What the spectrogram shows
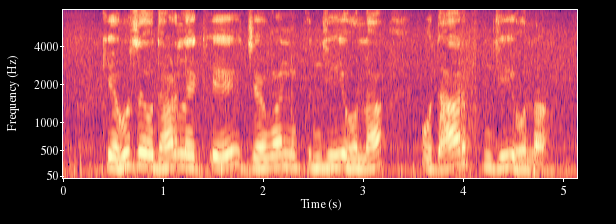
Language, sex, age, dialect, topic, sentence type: Bhojpuri, male, 31-35, Northern, banking, statement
